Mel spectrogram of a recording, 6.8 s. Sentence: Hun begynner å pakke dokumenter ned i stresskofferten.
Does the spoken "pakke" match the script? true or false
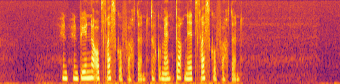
false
